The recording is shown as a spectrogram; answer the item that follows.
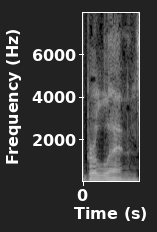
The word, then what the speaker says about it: Berlin: But you put the emphasis on the second syllable in Berlin, so yeah.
